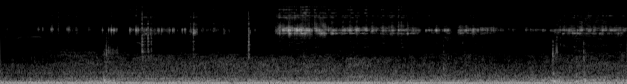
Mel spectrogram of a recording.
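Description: Small jingle bell clipped to a fishing rod jingling on and off, loudest about three seconds in: a fish tugging at the bait is setting off the bite alarm.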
